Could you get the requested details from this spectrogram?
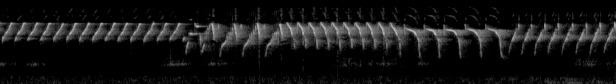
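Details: Canary from Petarukan, Pemalang, Central Java, pouring out a long, rapid trill of evenly repeated high notes that shifts into slower, descending swept chirps, then resumes quick high rolls; faint low thumps beneath.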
